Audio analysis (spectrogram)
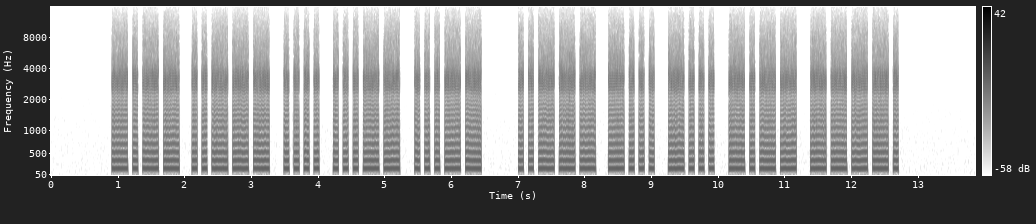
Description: Morse code, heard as a buzzer, hand-sent with a paddle, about 16 wpm. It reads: Y2H33 2BBY9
